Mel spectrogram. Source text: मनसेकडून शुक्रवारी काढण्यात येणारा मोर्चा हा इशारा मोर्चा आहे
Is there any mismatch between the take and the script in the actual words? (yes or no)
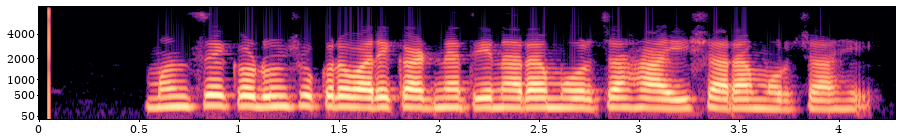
no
